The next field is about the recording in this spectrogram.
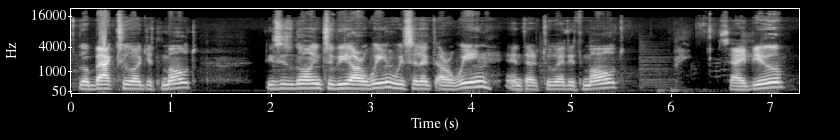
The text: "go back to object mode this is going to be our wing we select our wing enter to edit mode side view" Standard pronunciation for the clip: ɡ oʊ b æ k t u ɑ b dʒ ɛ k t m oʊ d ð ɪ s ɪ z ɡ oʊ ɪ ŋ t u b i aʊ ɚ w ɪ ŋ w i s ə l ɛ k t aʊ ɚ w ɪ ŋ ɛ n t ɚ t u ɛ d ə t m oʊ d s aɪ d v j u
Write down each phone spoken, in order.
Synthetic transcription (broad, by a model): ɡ oʊ b æ k t u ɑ dʒ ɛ t m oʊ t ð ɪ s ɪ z ɡ oʊ ɪ ŋ t u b i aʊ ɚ w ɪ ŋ w i s ə l ɛ k t aʊ ɚ w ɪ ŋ ɛ n t ɚ t u ɛ d ə t m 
